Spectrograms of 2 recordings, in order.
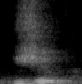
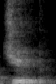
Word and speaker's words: Joop: to be talking about the infamous zup Hom OR yop hom however you want to pronounce it I always say zup especially here in the north of England we pronounce it uh jup but uh I've been told off by quite a lot of you for pronouncing it wrong so I'm just going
